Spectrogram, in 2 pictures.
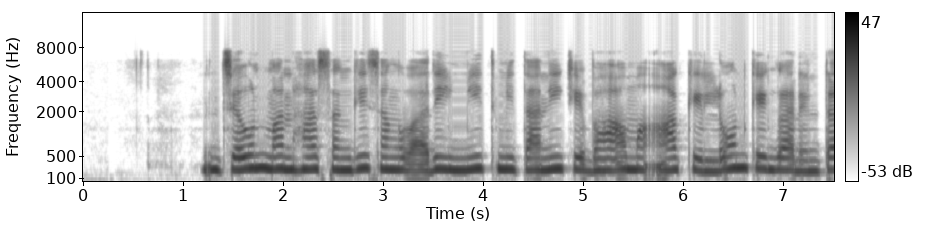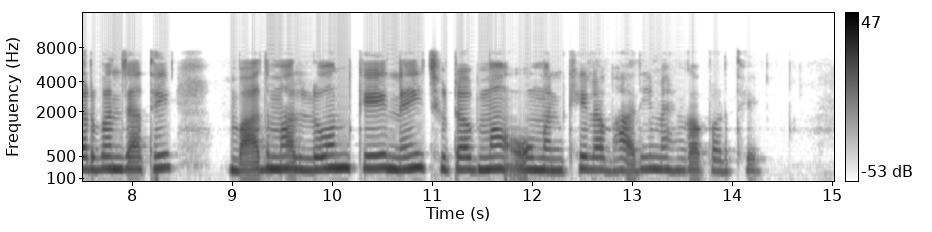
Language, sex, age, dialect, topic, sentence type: Chhattisgarhi, female, 46-50, Western/Budati/Khatahi, banking, statement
